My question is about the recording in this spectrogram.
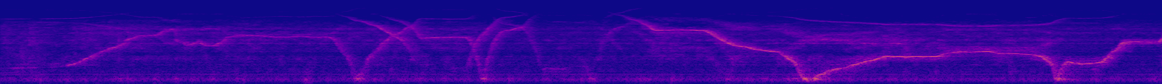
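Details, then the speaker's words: Homemade FET-based AM radio tuner with salvaged tuning capacitor and coil, long wire antenna: warbling whistles swooping in pitch, squeals and chirps, station only faintly audible; receiver oscillating. "i don't know if you can hear it just ever so faintly there there's a station coming in but what do i do about all this whistling noises that it's making"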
